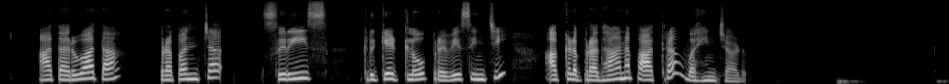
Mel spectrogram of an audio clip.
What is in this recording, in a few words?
Telugu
